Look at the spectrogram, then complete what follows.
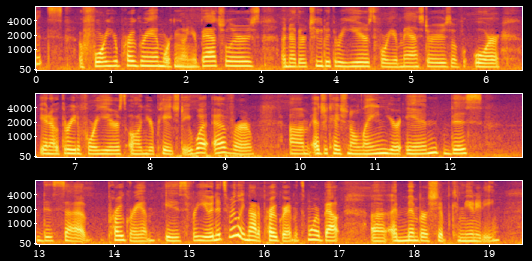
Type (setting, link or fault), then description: fault, wind noise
